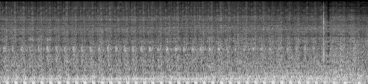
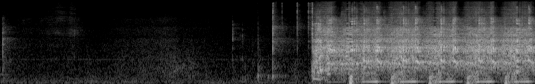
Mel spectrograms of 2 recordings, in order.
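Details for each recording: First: Abandoned Yamaha 250cc ATV (Bear Tracker), cranked with a screwdriver: even, steady single-cylinder putter at about four beats a second, no misses or knocks; healthy idle. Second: Abandoned Yamaha 250cc Bear Tracker ATV: starter churns steadily about two and a half strokes a second without firing; very weak spark, suspected key switch or ground, spark plug being swapped.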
